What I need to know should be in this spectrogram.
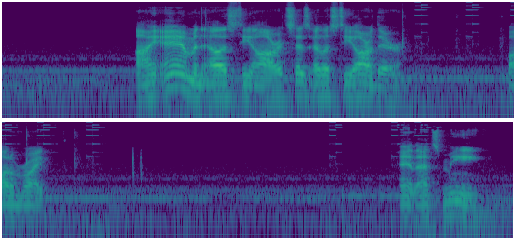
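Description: Menu interface beeps click as items are selected.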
